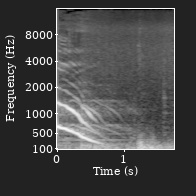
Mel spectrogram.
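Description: A group of bamboo pipes plays together, its pitch sliding down.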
